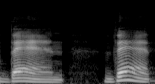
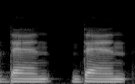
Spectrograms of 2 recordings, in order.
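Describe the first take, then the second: First: Slow then said like than, mouth wide; wrong then. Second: Slow then with a small mouth, short e; correct then. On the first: Teacher shows the wrong then, slow and wide. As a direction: drag out then with a wide open vowel. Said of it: "不要读then". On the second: Teacher models the right then, slow and small-mouthed. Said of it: "这里口型没有那么大". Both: Shown as a demonstration.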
